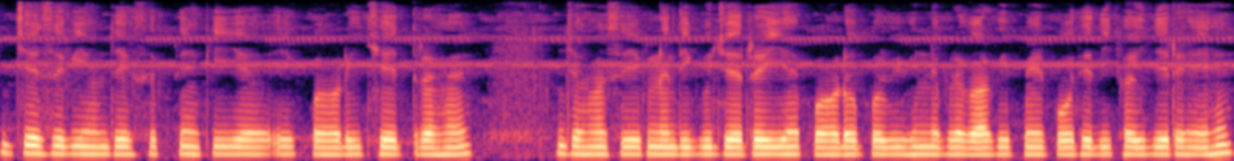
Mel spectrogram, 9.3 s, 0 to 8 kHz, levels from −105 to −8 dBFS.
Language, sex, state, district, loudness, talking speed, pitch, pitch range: Hindi, female, Uttarakhand, Tehri Garhwal, -15 LUFS, 180 wpm, 135 Hz, 130-135 Hz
